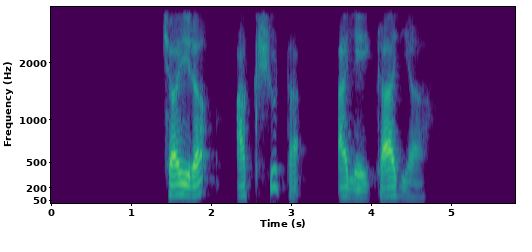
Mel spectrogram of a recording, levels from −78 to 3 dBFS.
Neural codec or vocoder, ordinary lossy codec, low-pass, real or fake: codec, 16 kHz, 4 kbps, X-Codec, WavLM features, trained on Multilingual LibriSpeech; Opus, 24 kbps; 3.6 kHz; fake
